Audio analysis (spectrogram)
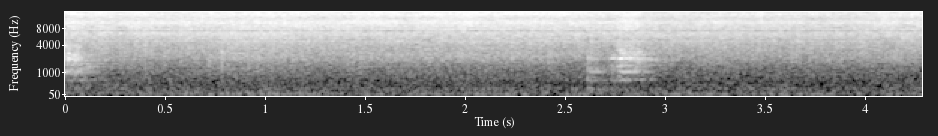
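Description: Smash burgers fry on a griddle with a steady, close sizzle and hiss. A brief scrape or spatter rises near the end, then the sizzle settles back.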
